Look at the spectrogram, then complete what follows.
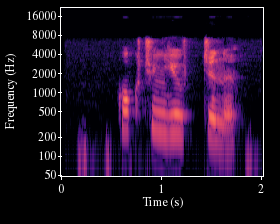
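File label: "кокчуньйывтчыны" Komi, female; audio dict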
